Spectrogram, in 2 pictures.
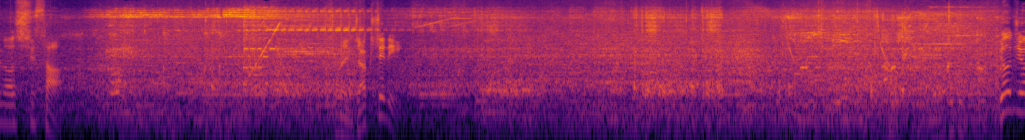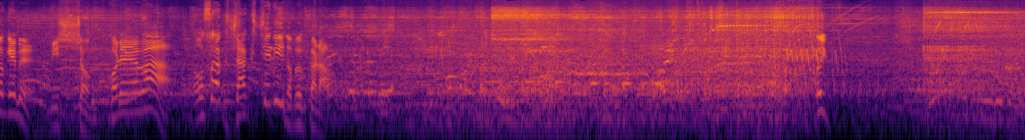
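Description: A slot machine plays loud electronic music and sound effects.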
